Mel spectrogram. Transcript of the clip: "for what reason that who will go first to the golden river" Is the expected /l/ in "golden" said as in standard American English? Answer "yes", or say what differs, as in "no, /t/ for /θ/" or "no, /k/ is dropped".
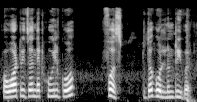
yes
